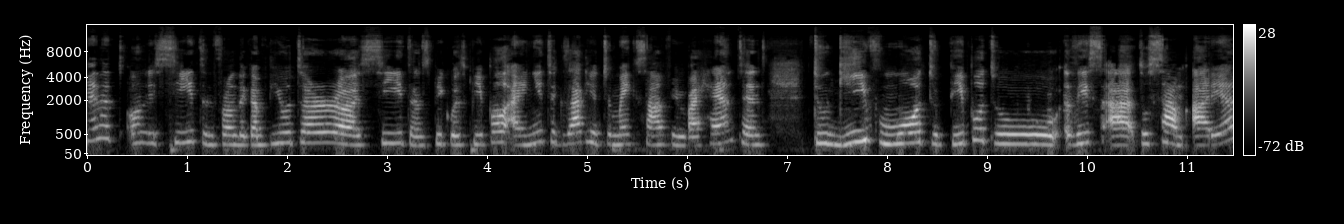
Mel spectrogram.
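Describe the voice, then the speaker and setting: Speaking in a Russian accent, a woman uses a raised, projected voice with a high pitch and a bright, sharp tone. Her pace is moderate with hardly any pauses, her intonation fairly even, and her loudness swings widely. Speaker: pastry chef. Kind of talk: interview. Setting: live video stream. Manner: halting.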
